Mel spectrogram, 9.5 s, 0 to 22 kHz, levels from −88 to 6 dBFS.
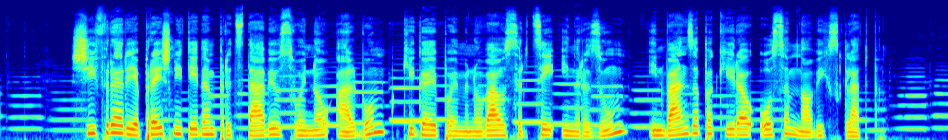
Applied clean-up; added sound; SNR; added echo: none; Wind instrument, woodwind instrument; 17 dB; none.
